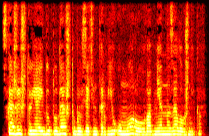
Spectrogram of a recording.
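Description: A woman voicing a calm, determined male TV journalist, speaking in a businesslike way. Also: on the low side, a little fast, a little hiss or hum, natural voice.

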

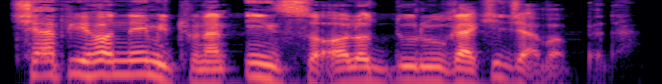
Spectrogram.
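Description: A man's voice: medium pitch, lively intonation, no echo, lo-fi sound, natural voice. A man voicing a stern male commander who questions with authority. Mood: commanding. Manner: authoritative, interrogating.

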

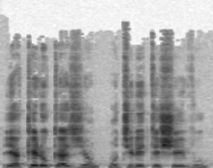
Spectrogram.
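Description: A stern presiding judge who hands out short, commanding orders and questions, as a woman reader voices him. Her voice stays fairly high throughout. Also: a little fast, natural voice. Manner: commanding, curt. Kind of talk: audiobook character reading.

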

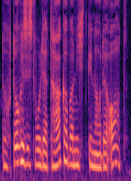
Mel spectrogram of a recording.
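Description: A woman plays a small boy prince from another planet in a radio play. He is gentle and earnest, with a childlike seriousness. The sound is dry, with hardly any room around it. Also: mid-range voice, steady tone, a little fast, dry recording, natural voice. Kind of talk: audio drama acting.

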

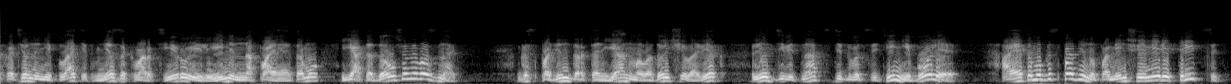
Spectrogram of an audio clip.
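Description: Man putting on a shrill desperate haberdasher, pleading, lively swooping pitch, thin phone-like sound. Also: breathy edge. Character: frantic pleading middle-aged male haberdasher. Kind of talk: audiobook character reading.

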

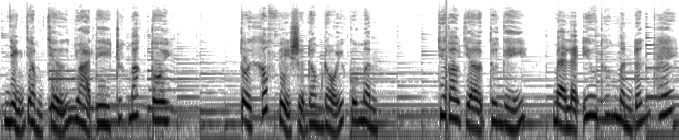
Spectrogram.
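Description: A woman narrating an audiobook in a calm, gentle storytelling manner. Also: a little high, moderate pace, music in the background.

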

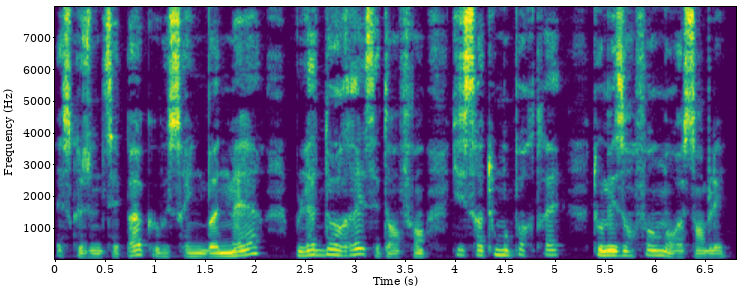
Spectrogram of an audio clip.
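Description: A man's voice: medium pitch, lively intonation, normal speed, mellow, voice pushed up, close to an everyday voice. A man voicing a pompous, self-satisfied aristocratic count who lectures at length. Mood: patronizing. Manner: grandiloquent, lecturing, full of himself.

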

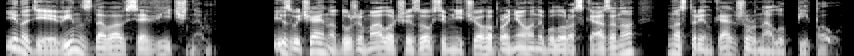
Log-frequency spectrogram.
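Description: A male audiobook narrator with a low voice that moves widely in pitch. He reads expressively, putting weight on the drama of each line. The recording is close and completely dry. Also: animated, a little fast, no echo.

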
